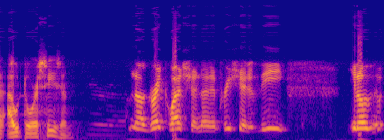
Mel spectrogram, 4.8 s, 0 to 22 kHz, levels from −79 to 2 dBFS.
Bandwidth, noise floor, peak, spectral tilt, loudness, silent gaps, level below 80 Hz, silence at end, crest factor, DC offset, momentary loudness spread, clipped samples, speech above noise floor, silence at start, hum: 18.5 kHz; -50 dBFS; -2 dBFS; -4.5 dB/octave; -17 LUFS; none; -52 dBFS; 0 s; 16 dB; under 0.1%; 10 LU; under 0.1%; 32 dB; 0 s; none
